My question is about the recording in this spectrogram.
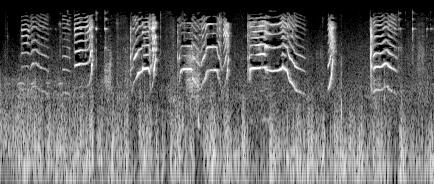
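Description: Squeaky rubber ball being chewed by a Siberian husky, giving a rapid run of short, high squeaks that rise and fall in pitch. The squeaks stop near the end.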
